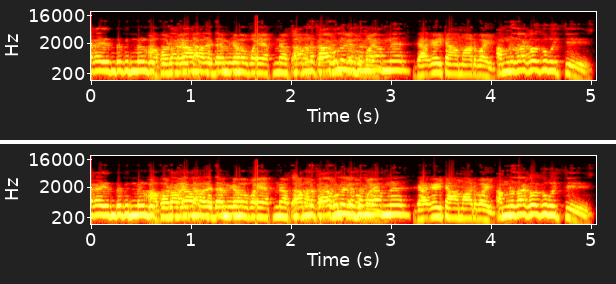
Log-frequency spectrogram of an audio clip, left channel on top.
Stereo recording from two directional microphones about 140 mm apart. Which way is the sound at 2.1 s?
Centre (ahead or behind).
